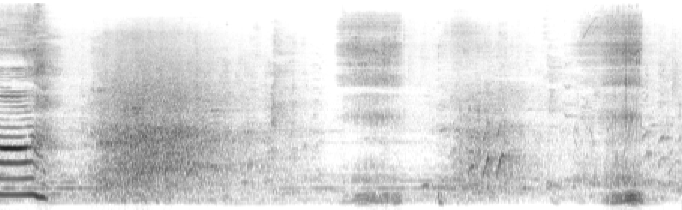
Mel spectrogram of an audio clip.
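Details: Simulated snoring by a man in a comedy sketch about hypnosis curing his lifelong snoring: several loud, rough, rattling breath sounds in sequence, with faint audience noise; acted snoring.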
